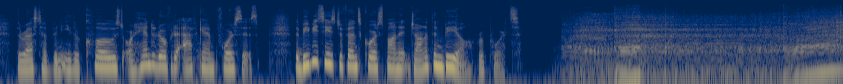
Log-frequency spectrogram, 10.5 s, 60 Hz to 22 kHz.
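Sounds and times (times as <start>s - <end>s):
speech: 0.2s - 8.1s
chainsaw cutting through military base walls in Helmand Province Afghanistan: 6.9s - 10.5s.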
